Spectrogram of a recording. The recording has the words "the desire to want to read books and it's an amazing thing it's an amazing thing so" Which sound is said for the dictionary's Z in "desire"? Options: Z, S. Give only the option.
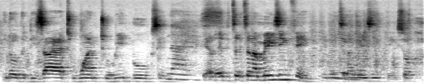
Z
